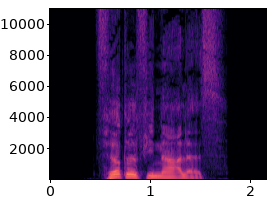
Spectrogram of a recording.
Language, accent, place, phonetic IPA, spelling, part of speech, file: German, Germany, Berlin, [ˈfɪʁtl̩fiˌnaːləs], Viertelfinales, noun, De-Viertelfinales.ogg
- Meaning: genitive singular of Viertelfinale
